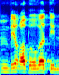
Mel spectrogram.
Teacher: یہاں پر غنہ نہیں کریں گے اس لیے کہ آگے حمزہ حروف حلقی میں سے ہے · را، اس کے اوپر زبر ہے تو پر کر کے پڑھیں گے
